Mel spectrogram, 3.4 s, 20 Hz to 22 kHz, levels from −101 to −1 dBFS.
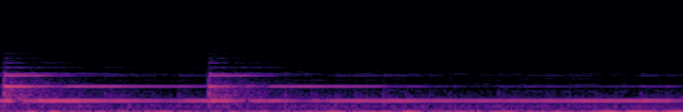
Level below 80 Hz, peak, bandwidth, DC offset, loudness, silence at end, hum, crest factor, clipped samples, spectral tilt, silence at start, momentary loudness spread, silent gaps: -68 dBFS; -36 dBFS; 4.3 kHz; under 0.1%; -56 LUFS; 0 s; none; 16 dB; under 0.1%; -6.5 dB/octave; 0 s; 9 LU; none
